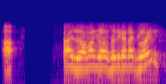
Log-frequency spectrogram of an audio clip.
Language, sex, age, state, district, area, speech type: Assamese, male, 45-60, Assam, Sonitpur, urban, conversation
